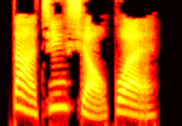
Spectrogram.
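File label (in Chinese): "大惊小怪", Mandarin Chinese; hsk; chinese flashcards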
